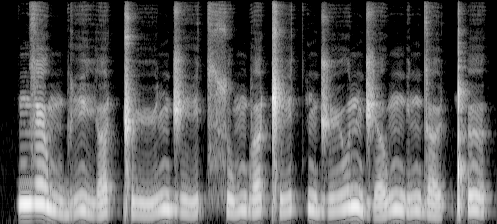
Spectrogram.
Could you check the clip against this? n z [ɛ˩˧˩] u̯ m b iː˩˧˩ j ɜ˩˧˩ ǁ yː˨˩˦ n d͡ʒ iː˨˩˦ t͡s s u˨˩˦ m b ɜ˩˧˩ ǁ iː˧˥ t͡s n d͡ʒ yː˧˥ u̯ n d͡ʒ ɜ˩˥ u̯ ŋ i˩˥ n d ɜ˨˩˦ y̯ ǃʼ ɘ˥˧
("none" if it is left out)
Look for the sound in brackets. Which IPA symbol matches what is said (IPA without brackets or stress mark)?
ɛ˥˧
